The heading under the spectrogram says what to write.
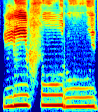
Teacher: रू आपको 2 काउंट पढ़ना है, वाव मद्दिया है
